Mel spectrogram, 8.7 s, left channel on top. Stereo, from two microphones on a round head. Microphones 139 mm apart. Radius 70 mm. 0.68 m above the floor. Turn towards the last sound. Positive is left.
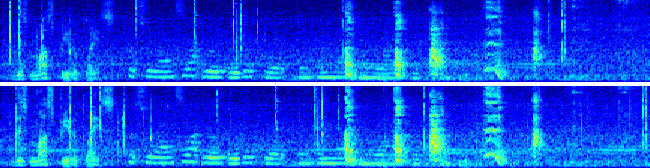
turn(degrees=0)  # may be behind; listen again after turning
